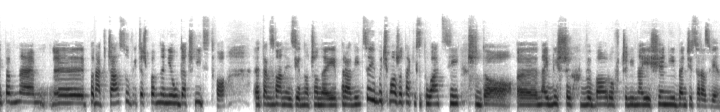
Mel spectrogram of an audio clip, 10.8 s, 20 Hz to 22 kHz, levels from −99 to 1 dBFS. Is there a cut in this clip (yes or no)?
no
